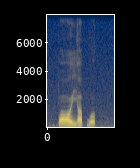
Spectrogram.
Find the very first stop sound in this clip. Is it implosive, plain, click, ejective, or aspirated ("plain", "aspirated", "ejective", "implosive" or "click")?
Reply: plain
